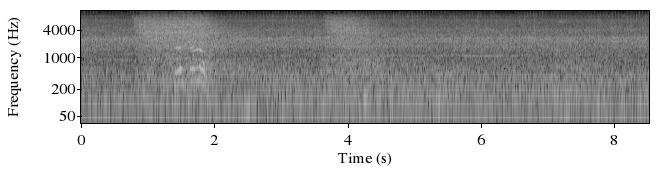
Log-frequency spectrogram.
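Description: Car engine idling steadily, a low even hum, while hands handle the hood switch wiring, with short rustles about a second in and again around four seconds.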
